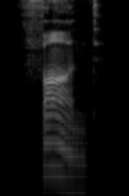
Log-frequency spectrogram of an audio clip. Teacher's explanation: have the word fond this is a one syllable stressed word because it's a stressed syllable you have to make sure to make the vowel extra long that way you can clearly hear the ending and so remember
